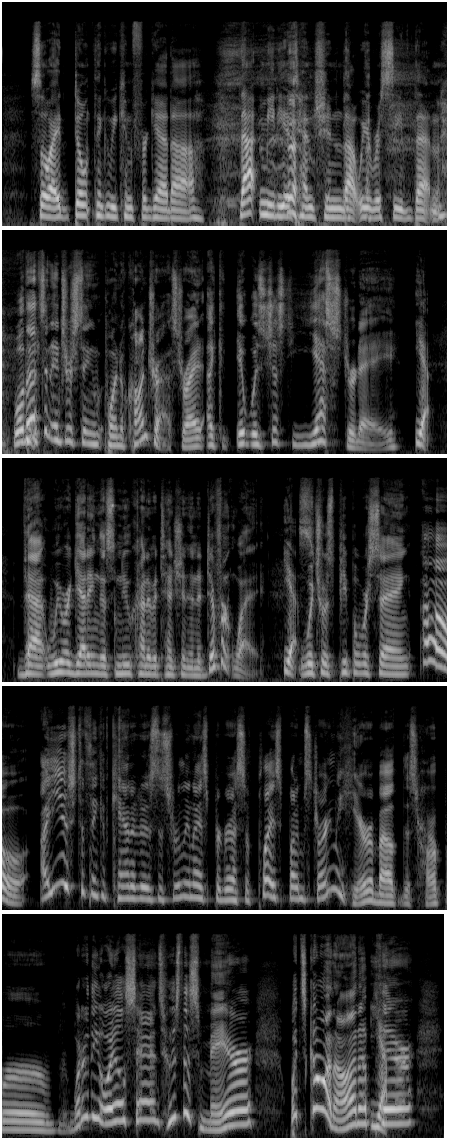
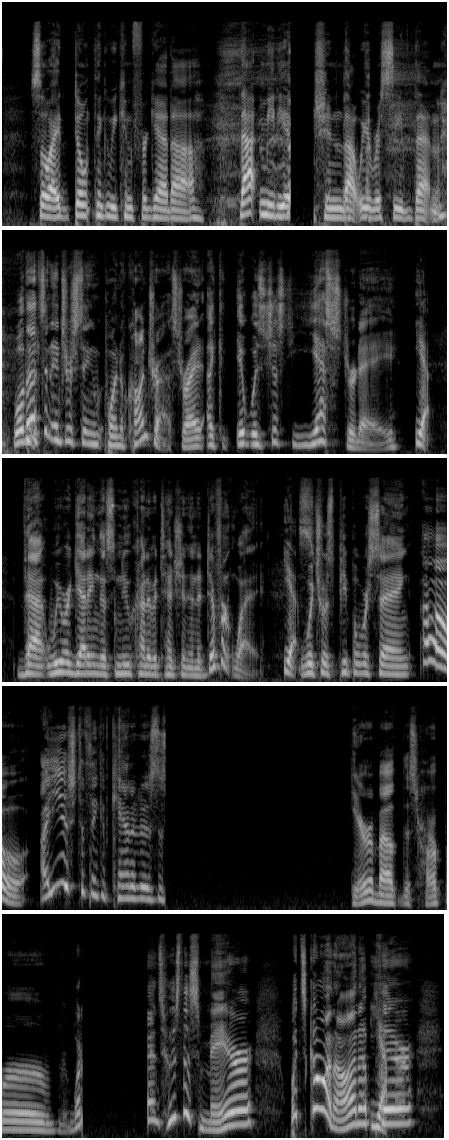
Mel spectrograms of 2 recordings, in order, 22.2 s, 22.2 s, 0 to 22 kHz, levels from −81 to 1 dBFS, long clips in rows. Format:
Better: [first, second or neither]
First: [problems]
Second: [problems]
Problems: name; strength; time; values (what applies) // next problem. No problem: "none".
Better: first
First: none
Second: audio cutting out; at 3 s, at 15 s for 2 s and at 19 s for 0.5 s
